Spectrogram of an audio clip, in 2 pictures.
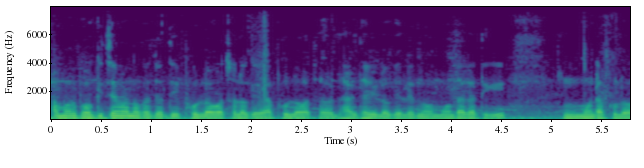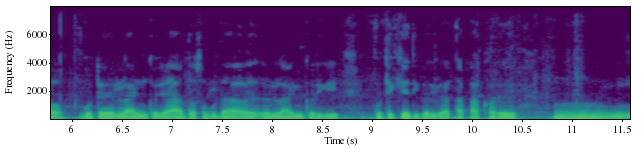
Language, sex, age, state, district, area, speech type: Odia, male, 60+, Odisha, Kendujhar, urban, spontaneous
